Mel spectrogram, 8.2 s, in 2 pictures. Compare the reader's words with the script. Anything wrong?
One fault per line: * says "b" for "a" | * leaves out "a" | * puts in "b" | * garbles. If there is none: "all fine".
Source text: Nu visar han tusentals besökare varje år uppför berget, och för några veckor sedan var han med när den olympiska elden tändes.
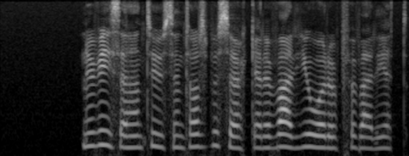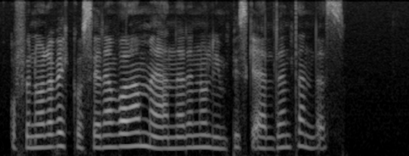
all fine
